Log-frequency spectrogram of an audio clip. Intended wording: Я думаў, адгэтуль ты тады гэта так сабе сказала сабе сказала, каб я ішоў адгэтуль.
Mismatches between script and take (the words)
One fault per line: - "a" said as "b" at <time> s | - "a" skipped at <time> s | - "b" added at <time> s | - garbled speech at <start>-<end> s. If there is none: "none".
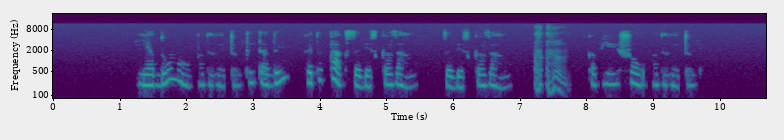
none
